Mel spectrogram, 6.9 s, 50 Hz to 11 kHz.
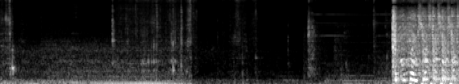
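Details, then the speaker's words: Porsche Boxster 987 compression test, plugs out, gauge in one cylinder, cranking at wide open throttle: even cranking about three seconds with no skipped or lazy beats; reads 272, good compression. "All right, so let's head in the car and crank it over and see what we get. Remember, wide open throttle for about 5 to 10 seconds. Call that 272."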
